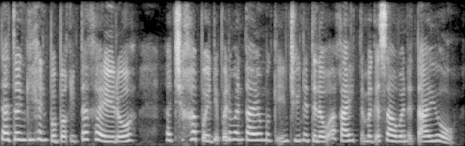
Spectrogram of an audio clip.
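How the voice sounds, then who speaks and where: A woman's voice: high-pitched, fairly even intonation, a little fast, creaky, a little mellow, pitched above the performer's own voice. A woman voicing an emotional, tender young woman in love in a romance audio drama. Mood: earnest, tender.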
